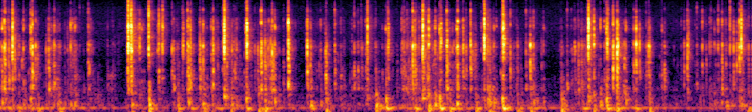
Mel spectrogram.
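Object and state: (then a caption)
Plastic computer keyboard being typed on. Both hands type with their fingertips on a full-size black plastic Dell keyboard resting on a desk, producing a rapid, continuous stream of short, dry, bright key-press taps with a few louder clacks. A faint, steady low hum sits beneath the clicking.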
